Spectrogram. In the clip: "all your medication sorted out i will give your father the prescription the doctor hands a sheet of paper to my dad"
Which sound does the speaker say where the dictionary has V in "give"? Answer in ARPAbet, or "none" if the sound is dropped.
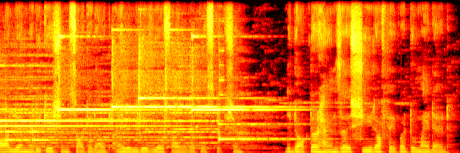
V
